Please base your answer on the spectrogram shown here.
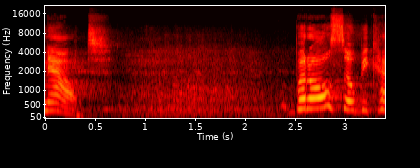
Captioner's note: laugh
